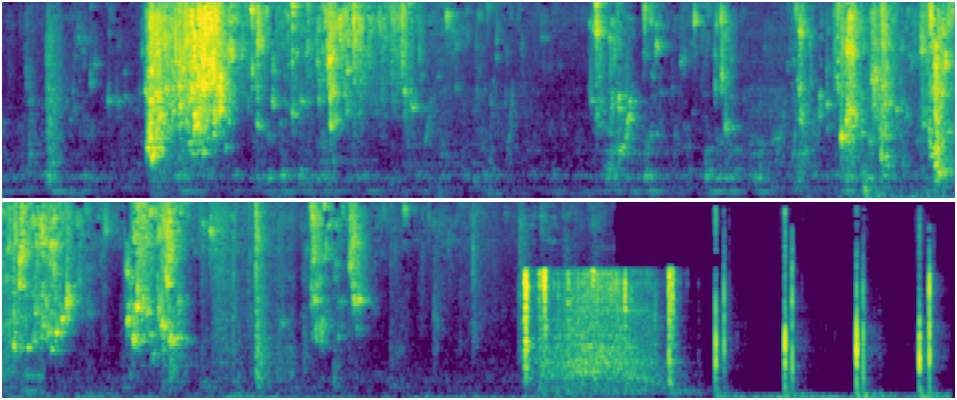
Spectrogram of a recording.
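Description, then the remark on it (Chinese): Water runs and splashes in uneven, rushing bursts as ink paste is washed off, then a tap pours steadily for a moment before a few sharp drips and knocks. No one speaks. “洗干净了吗？让我看看。”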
